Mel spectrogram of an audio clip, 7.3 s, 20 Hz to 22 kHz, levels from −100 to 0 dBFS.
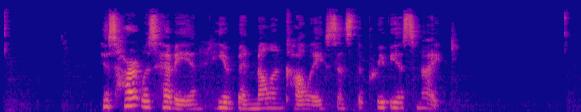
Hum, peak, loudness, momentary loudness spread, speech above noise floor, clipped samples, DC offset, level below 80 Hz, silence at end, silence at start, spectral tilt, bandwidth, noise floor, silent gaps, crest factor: none; -20 dBFS; -40 LUFS; 17 LU; over 48 dB; under 0.1%; under 0.1%; -84 dBFS; 0.2 s; 0.05 s; -2 dB/octave; 16 kHz; under -90 dBFS; none; 24 dB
